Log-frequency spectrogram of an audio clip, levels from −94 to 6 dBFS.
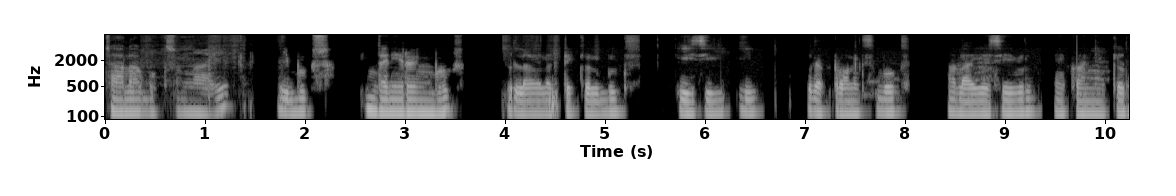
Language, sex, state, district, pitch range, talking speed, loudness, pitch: Telugu, male, Telangana, Karimnagar, 115-125 Hz, 105 wpm, -34 LUFS, 125 Hz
